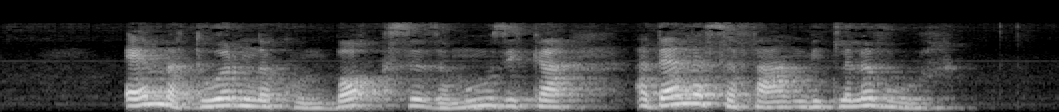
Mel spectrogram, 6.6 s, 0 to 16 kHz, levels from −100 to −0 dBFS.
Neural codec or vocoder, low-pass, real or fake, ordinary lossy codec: none; 7.2 kHz; real; MP3, 48 kbps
